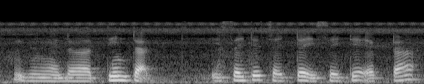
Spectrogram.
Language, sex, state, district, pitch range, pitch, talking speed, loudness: Bengali, female, Assam, Hailakandi, 155-190 Hz, 165 Hz, 140 wpm, -17 LUFS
